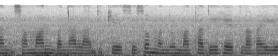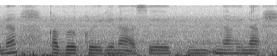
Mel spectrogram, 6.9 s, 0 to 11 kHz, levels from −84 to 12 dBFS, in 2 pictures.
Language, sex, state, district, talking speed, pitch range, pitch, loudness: Nagamese, female, Nagaland, Dimapur, 155 wpm, 180-190 Hz, 185 Hz, -16 LUFS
